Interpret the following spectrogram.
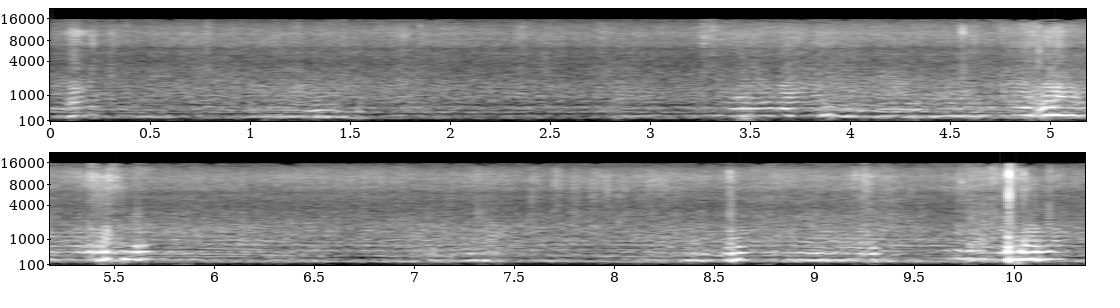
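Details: Western honey bees (Apis mellifera) inside their hive make a steady, low humming buzz of many wingbeats blended together.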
